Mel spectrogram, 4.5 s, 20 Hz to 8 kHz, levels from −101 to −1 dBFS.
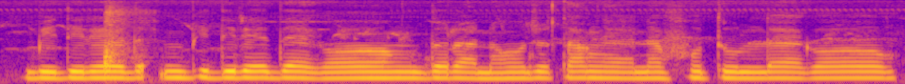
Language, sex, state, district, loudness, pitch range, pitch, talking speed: Chakma, female, Tripura, Unakoti, -17 LUFS, 170-175 Hz, 175 Hz, 120 wpm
